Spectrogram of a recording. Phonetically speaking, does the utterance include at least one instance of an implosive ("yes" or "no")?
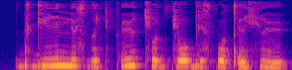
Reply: no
